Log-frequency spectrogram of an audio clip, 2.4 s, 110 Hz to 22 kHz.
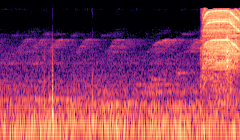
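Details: TA Racing high-pressure fuel pump (Suzuki FU150 injection) on bench power: near silence, then at two seconds a sharp high whirring whine starts and holds steady; pump now spins freely.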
